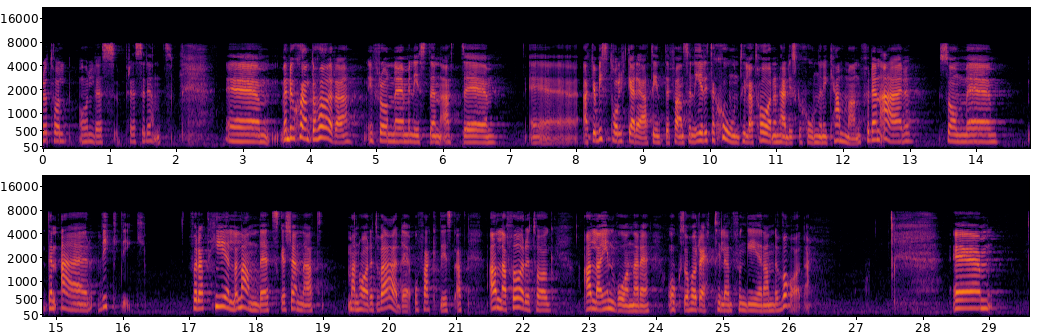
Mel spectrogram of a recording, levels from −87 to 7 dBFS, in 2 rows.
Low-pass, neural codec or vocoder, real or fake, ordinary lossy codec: none; codec, 16 kHz, 16 kbps, FreqCodec, larger model; fake; none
